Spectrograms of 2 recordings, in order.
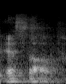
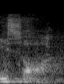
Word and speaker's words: Esav: time it's Jacob and Esav. And I'm going to be saying Esav instead of Esau. Esav. That's how you say it in Hebrew.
